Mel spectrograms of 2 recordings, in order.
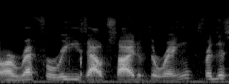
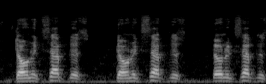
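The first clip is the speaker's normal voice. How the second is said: ordinary talk, nothing marked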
